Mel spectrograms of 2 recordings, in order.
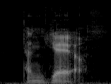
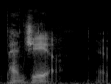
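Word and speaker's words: Pangaea: have become familiar with Pangea or Pangea different ways pronouncing it all of them are the same as long as you spell it right it's all good now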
